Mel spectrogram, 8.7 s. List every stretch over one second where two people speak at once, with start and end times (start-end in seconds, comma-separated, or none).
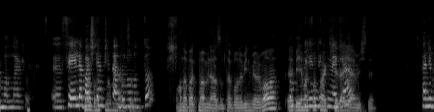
1.6-2.8, 5.8-7.1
